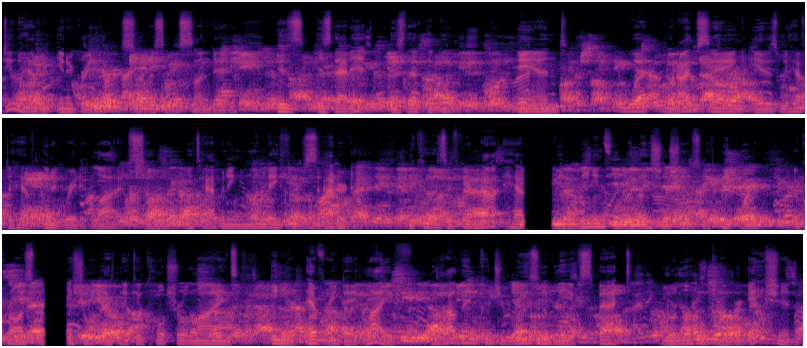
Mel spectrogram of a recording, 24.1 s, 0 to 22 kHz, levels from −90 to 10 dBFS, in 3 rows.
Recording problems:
chatter from many people; very loud; throughout; 5 dB above the speech
audio cutting out; at 13 s and at 17 s

